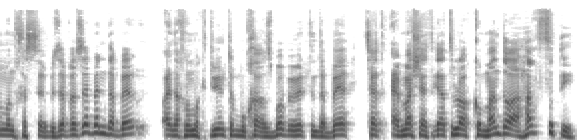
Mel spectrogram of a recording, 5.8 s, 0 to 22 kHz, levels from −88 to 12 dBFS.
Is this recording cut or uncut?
cut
